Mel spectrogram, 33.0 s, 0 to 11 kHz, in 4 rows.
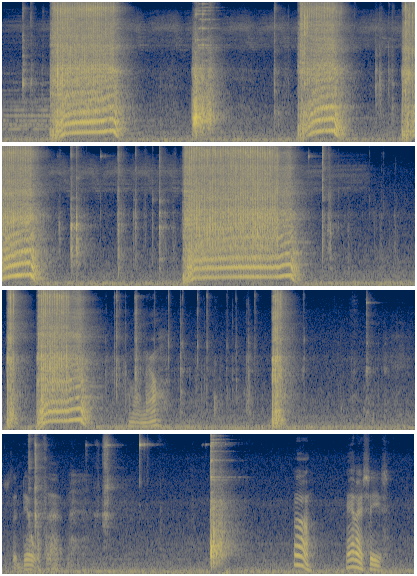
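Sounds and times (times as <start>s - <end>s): impact wrench spinning and hammering: 1.0s - 2.6s, 3.8s - 4.5s, 5.5s - 14.9s, 16.6s - 18.4s, 21.9s - 22.4s.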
